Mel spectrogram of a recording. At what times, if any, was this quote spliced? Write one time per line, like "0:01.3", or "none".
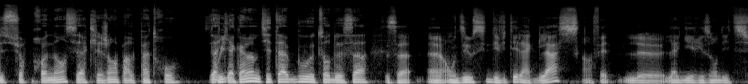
0:04.2
0:05.8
